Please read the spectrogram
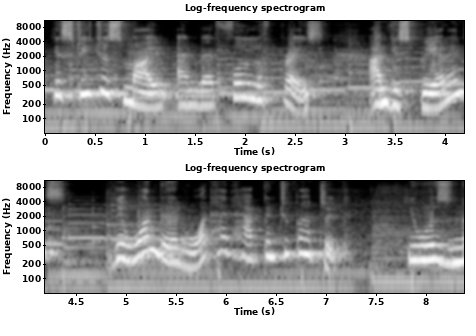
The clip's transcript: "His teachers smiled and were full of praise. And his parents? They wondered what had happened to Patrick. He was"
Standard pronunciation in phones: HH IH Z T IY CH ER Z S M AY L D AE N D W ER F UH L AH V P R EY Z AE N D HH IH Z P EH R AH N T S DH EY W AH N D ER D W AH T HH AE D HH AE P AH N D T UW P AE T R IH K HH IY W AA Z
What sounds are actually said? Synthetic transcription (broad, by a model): HH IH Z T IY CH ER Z S M AY L D AE N D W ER F UH L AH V P R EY S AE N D HH IH Z P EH R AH N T S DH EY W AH N D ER D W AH T HH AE D HH AE P AH N D T UW P AE T R IH K HH IY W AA Z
